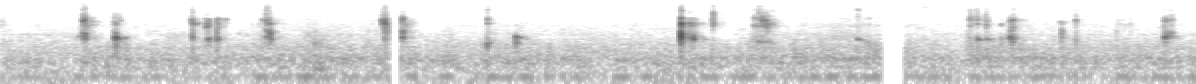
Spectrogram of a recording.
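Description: Gum being chewed with the mouth close to a phone's microphone: irregular wet smacks and clicks, a few a second.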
